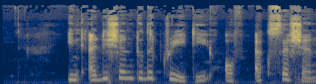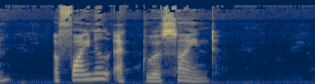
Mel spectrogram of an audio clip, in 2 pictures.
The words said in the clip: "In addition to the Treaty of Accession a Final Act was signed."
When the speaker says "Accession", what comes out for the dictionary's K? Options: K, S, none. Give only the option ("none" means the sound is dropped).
K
